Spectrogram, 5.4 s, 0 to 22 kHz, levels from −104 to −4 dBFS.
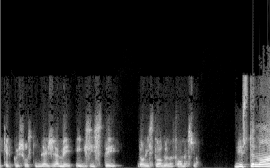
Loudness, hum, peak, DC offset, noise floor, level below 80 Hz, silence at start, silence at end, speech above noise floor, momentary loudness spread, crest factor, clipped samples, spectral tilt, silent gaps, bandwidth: -16 LUFS; none; 0 dBFS; under 0.1%; -79 dBFS; -60 dBFS; 0.05 s; 0 s; 64 dB; 11 LU; 16 dB; under 0.1%; -4.5 dB/octave; none; 12.5 kHz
